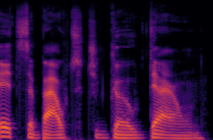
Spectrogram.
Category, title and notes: Speech > Solo speech
Its about to go down
go, raw, Single-take, Vocal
